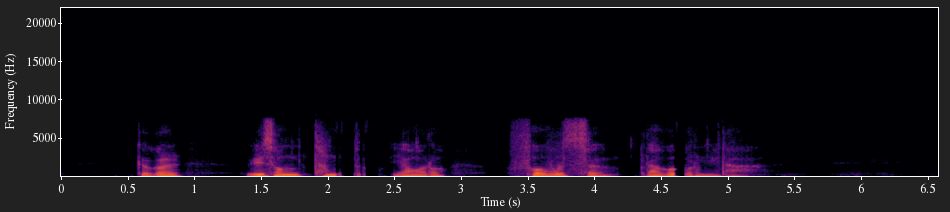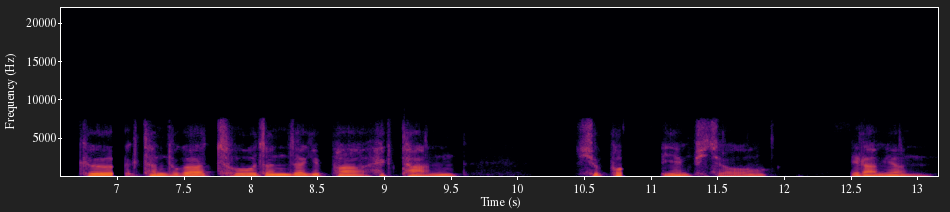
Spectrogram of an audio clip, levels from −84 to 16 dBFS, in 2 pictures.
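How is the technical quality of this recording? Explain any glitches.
Technical quality is poor: a low-rate phone codec colours the whole recording, and several dropouts break it up.

AMR wideband (HD Voice) codec, throughout: the speech is squeezed through a vocal-tract model at only 8.85 kbit/s, one of its lowest rates, with the top band filled by shaped noise. The result is a plainly rough, raspy tone.

Lost AMR speech frames, at 2.06–2.38, 4.59–4.71, 6.96–7.11, 10.77–11.09 and 12.50 s: when frames failed, the decoder repeated its last pitch and vocal-tract settings at falling gain. The sound warbles and fades out briefly before returning weak. The first and fourth events are the longest, which fits roughly a quarter to a third of a second of missing audio.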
